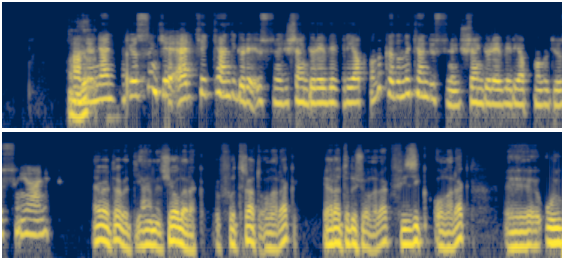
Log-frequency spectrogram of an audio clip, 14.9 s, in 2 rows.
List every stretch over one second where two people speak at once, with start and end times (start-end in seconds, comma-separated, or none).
none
